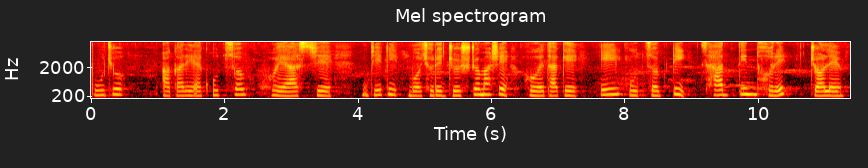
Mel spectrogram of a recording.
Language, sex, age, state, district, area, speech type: Bengali, female, 18-30, West Bengal, Jhargram, rural, spontaneous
